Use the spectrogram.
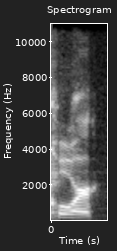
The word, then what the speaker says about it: Corps: How do you say Corps, right? Corps. Not corpse? Yeah, not corpse.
